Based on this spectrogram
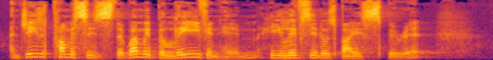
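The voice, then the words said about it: English accent. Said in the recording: “I'm not from round here. I'm from England. And I don't think my accent has changed much since I got here 14 years ago... Australian changes have crept in”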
